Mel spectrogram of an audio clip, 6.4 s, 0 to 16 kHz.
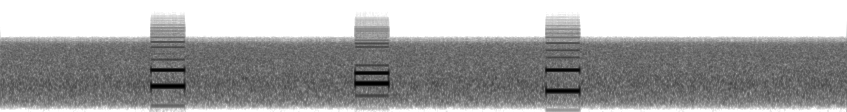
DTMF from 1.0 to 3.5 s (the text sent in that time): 9 0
